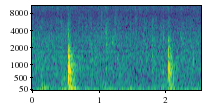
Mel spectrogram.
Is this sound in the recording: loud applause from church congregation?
no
